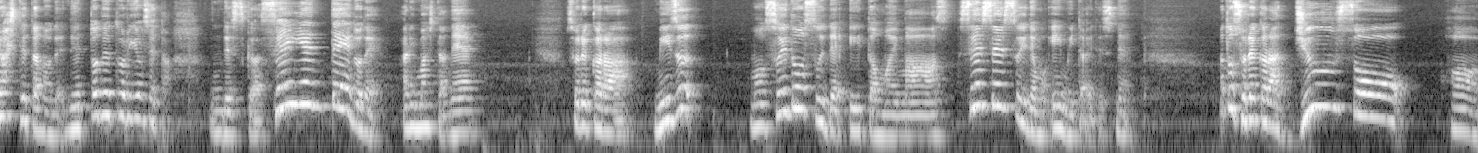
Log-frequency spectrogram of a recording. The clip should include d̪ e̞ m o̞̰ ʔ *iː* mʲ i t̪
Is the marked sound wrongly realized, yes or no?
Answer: no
